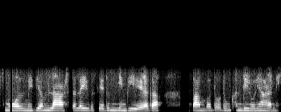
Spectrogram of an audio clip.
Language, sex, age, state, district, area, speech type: Manipuri, female, 30-45, Manipur, Kangpokpi, urban, conversation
